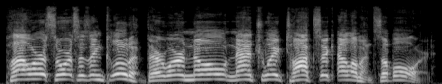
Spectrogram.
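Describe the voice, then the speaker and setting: A man playing a literal-minded combat robot who speaks in formal, deadpan, stilted sentences in a livestream roleplay. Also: high voice, normal speed, clear, resonant tone, no room sound, clean studio sound. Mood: deadpan, dismissive. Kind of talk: in-character livestream roleplay, reading viewer messages.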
